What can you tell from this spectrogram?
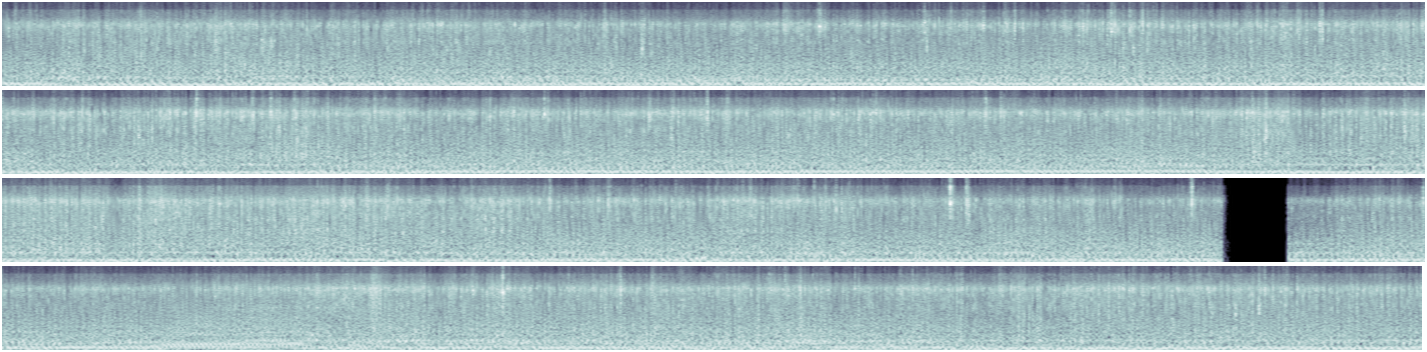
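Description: KTM RC single-cylinder motorcycle engine running at a fairly steady pace while riding over a rough rocky track, under a constant loud rush of noise. The sound cuts out for an instant about twenty seconds in.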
